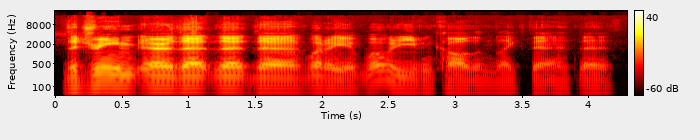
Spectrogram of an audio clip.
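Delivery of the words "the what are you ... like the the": ordinary talk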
